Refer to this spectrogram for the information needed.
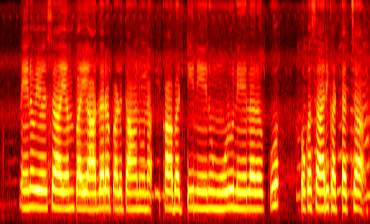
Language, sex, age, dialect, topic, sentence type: Telugu, female, 36-40, Telangana, banking, question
